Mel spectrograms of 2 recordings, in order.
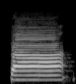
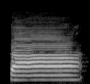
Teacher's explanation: জিহ্বার আগা সামনের উপরে দুই দাঁতের গোড়ায় লাগান, লাগান লাগান, লাগিয়ে উচ্চারণ করেন।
